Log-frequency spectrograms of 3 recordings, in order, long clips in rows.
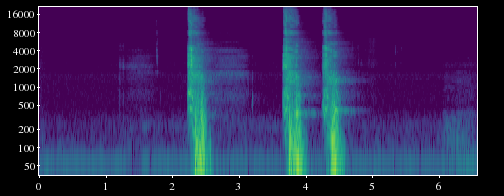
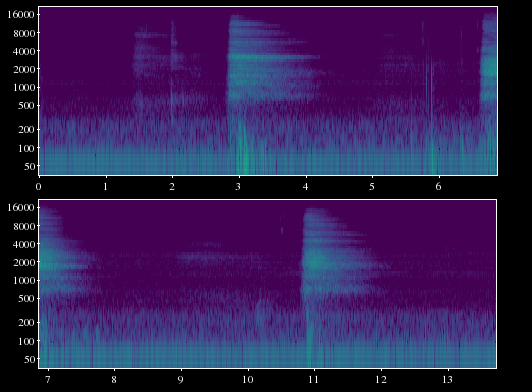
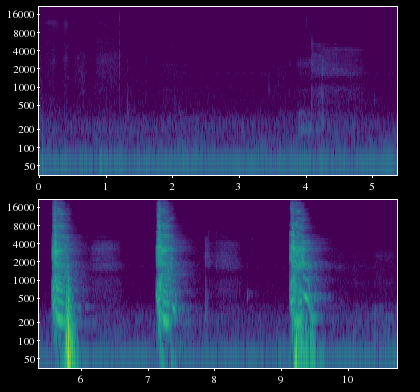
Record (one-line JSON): {"cough_length": "6.6 s", "cough_amplitude": 14505, "cough_signal_mean_std_ratio": 0.29, "exhalation_length": "13.7 s", "exhalation_amplitude": 1108, "exhalation_signal_mean_std_ratio": 0.5, "three_cough_length": "10.8 s", "three_cough_amplitude": 18459, "three_cough_signal_mean_std_ratio": 0.22, "survey_phase": "alpha (2021-03-01 to 2021-08-12)", "age": "18-44", "gender": "Female", "wearing_mask": "No", "symptom_cough_any": true, "symptom_fatigue": true, "symptom_headache": true, "symptom_change_to_sense_of_smell_or_taste": true, "symptom_loss_of_taste": true, "smoker_status": "Never smoked", "respiratory_condition_asthma": false, "respiratory_condition_other": false, "recruitment_source": "Test and Trace", "submission_delay": "2 days", "covid_test_result": "Positive", "covid_test_method": "RT-qPCR", "covid_ct_value": 26.5, "covid_ct_gene": "N gene"}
